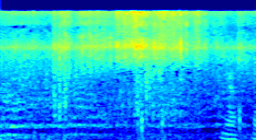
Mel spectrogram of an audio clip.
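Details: Winter packing of honey bee hives with simple insulation instead of polystyrene: a continuous droning hum of the colony is heard under bright hiss and small rustling and tapping sounds.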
